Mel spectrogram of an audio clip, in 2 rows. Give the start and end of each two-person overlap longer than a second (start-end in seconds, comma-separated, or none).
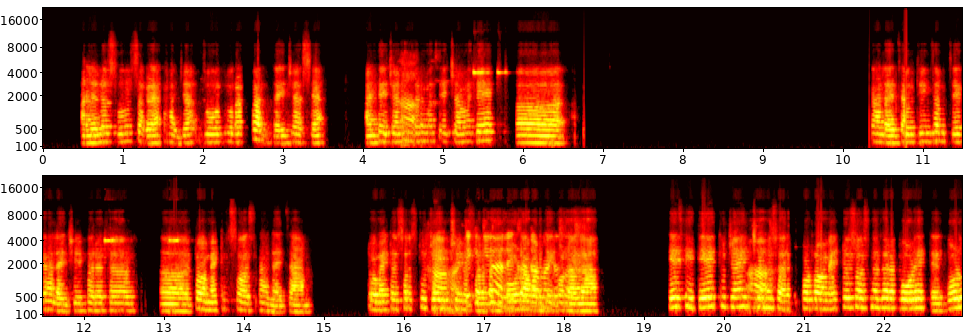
16.3-18.3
